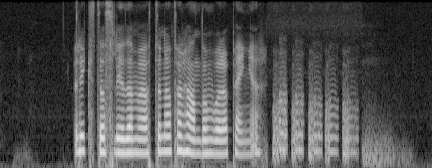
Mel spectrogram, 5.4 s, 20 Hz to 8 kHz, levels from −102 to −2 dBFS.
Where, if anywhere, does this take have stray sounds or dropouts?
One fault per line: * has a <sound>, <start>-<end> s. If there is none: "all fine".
* has a laugh, 3.4-4.5 s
